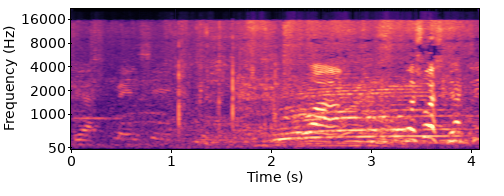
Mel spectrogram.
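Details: Rare giant cattle leaving the pen: a long, wavering lowing moo swells in the second half over steady background chatter and a few clicks.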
